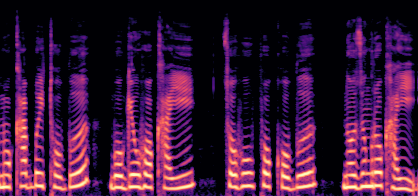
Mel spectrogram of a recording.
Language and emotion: Bodo, neutral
